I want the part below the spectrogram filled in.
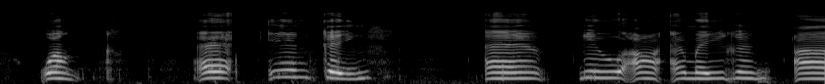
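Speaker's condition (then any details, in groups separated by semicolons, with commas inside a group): Cerebral palsy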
